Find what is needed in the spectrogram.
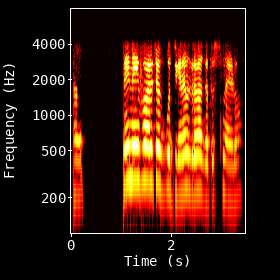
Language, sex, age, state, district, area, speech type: Dogri, female, 18-30, Jammu and Kashmir, Jammu, rural, conversation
